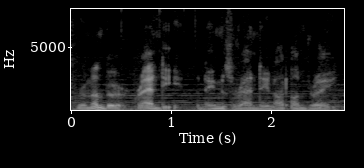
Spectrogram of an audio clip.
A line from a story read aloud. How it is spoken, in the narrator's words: Andre says, just kind of like whispers over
